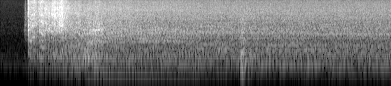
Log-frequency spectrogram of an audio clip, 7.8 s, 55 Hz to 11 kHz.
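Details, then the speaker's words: Healthy 1994 Subaru Legacy EJ22T after replacing two exhaust-side hydraulic lifters to cure a knock/tick: engine cranks, catches within a second and settles to a smooth, even idle with no ticking; sounds pretty good so far. "Shazaam sounds pretty good a little bit far so good"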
